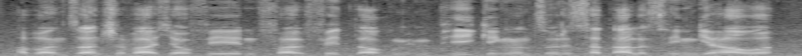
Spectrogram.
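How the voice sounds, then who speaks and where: Noticeable background noise accompanies a man whose speech moves at a fairly quick pace. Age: 20s. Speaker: amateur athlete. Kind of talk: interview. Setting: on the road, in a car.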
